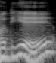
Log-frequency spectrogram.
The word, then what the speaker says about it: the: আমরা জানি কোনো ওয়ার্ড যদি ভাওয়েল দিয়ে শুরু হয়, যেমন অ্যাপেল, এই অ্যাপেলের আগে যদি আমরা দি বসাই, THE দি, তার উচ্চারণ হবে দি অ্যাপেল। কিন্তু কোনো ওয়ার্ড যদি আমাদের কনসোন্যান্ট দিয়ে শুরু হয়, যেমন বল, BALL, বিটা কনসোন্যান্ট, তাহলে এখানে দি বসলে তার উচ্চারণ দ হবে, দ্য বল।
